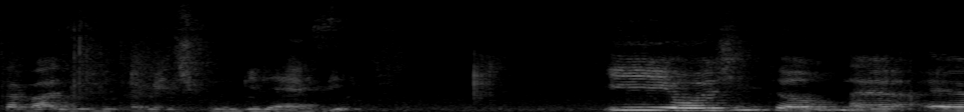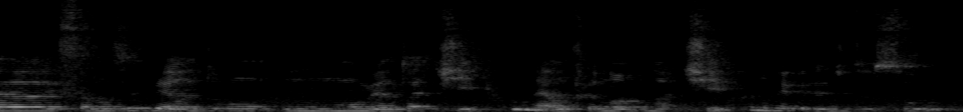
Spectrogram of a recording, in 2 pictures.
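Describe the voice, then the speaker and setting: With audible room echo, a soft-spoken woman talks at a medium pitch and a fairly slow pace with ordinary pitch variation. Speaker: biologist. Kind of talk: live stream interview. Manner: hesitant, many fillers. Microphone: too quiet at first, mic adjusted.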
